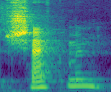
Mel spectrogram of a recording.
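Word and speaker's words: Shakman: WandaVision director Max Shackman. Is it Shackman? It's how it's spelt.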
